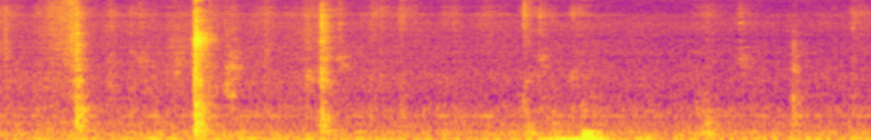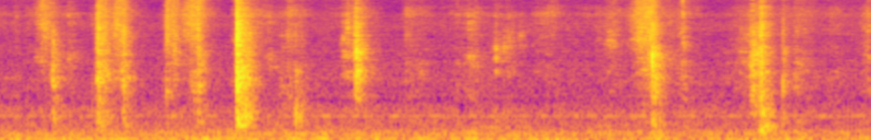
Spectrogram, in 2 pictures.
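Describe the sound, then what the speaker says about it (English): Oracle cards are shuffled by hand in quiet, soft riffling and tapping bursts, with faint irregular clicks spread over several seconds and no talking. "Some oracle cards."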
